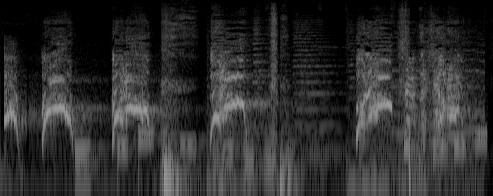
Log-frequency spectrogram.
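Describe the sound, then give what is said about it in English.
A voice yells frantic, wordless gibberish in a rapid string of loud, pitch-swooping bursts, with short gasps between them, over a steady low electronic hum, while trying to communicate with a team during a fight. “Literally, when you're in a fight with people, you're literally just screaming gibberish.”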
